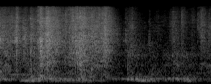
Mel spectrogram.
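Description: Rustling and light clattering as objects are handled by hand, loudest in the first second and then dying down.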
